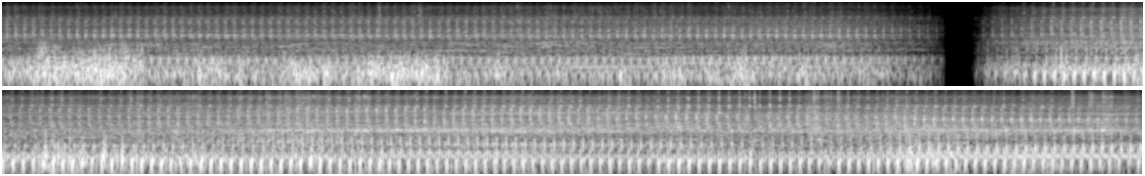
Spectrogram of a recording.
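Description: A small tractor engine chugs steadily nearby.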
